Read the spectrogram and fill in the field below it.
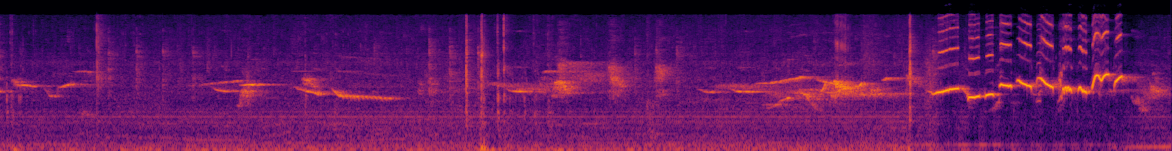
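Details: White-rumped shama singing in wild style for training caged birds. Quiet, distant warbles and a faint hum come first, then a sudden loud burst of fast, descending whistled notes near the end.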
